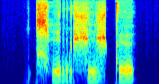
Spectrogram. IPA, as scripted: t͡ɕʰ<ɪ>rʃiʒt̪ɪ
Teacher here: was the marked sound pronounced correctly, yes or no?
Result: no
